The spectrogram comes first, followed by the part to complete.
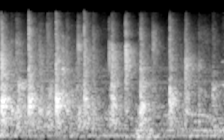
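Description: Faint scattered hand clapping from a small audience, thinning out and dying away near the end.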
